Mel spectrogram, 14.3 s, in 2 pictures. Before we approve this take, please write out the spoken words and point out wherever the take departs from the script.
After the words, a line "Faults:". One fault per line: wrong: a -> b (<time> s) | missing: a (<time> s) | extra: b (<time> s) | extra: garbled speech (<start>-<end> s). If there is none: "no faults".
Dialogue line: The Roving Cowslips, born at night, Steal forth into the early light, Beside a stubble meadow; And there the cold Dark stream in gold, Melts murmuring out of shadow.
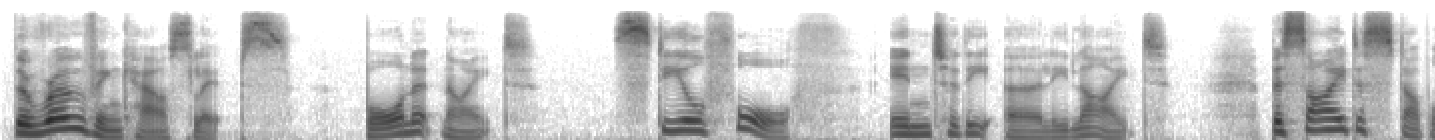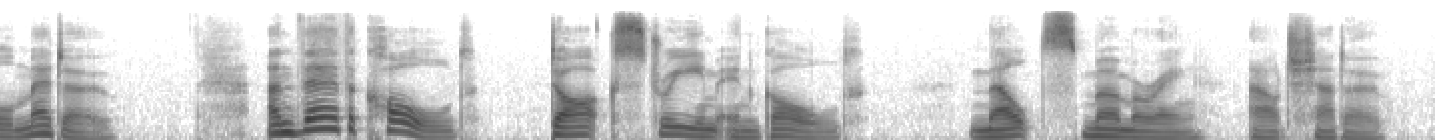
The Roving Cowslips, born at night, Steal forth into the early light, Beside a stubble meadow; And there the cold Dark stream in gold, Melts murmuring out shadow.
Faults:
missing: of (13.6 s)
